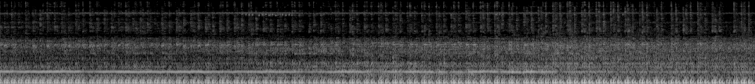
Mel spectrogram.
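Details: Abandoned Husqvarna XPT V-twin mower, possibly 2002, idling just after carburetor reinstall: steady low thumping with uneven hum, running rough, humming and blowing lots of smoke; dipstick shows no head gasket failure, owner suspects it's stuck in choke.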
